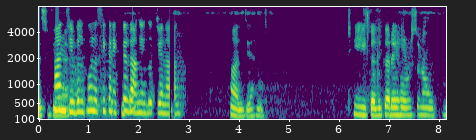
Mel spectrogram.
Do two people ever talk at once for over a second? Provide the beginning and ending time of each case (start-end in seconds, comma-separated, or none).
none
